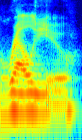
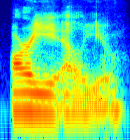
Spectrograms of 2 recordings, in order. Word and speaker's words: ReLU: Um the the way you pronounce this is called relu. Um, so relu, re LU, usually how you'll hear that pronounced, relu.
